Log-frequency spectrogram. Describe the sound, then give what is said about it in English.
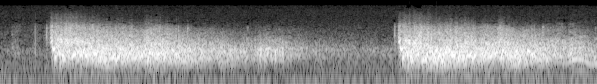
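Two loud gunshots fired as a signal for help by a man lying among a herd of buffalo, each a sharp boom followed by a long rolling decay, the second coming a few seconds after the first. “Them shots. Yeah. That's a signal for help”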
